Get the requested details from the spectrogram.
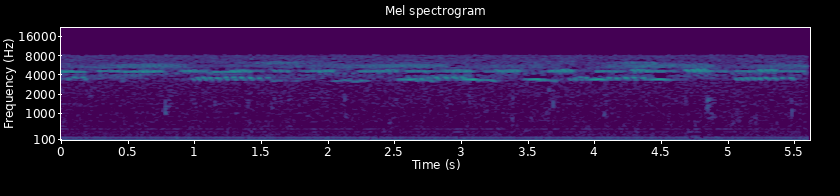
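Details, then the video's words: Crickets of the eastern Botswana wilderness at 2:30 am, 21 May: high pulsed chirping trills rising and fading in short phrases from several insects, over a low constant hum with two soft thuds. "1 Hour cricket sound"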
